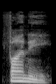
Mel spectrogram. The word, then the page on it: funny: American English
